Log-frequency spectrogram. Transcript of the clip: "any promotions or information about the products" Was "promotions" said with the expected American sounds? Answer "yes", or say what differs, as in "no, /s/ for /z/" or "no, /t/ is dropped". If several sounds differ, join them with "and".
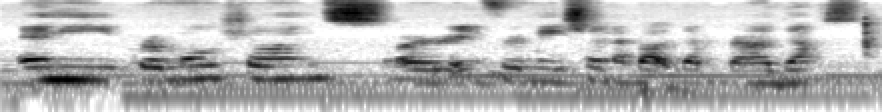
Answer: no, /s/ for /z/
